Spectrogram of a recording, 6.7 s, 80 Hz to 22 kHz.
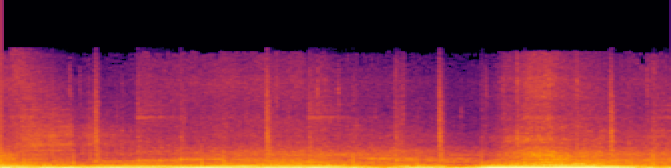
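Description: BMW E46's engine heard from inside the cabin, accelerating with its pitch rising, dipping about four seconds in, then climbing again.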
